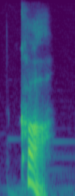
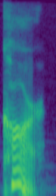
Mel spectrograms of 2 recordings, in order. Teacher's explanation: The R is very soft, almost quiet. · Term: soft R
